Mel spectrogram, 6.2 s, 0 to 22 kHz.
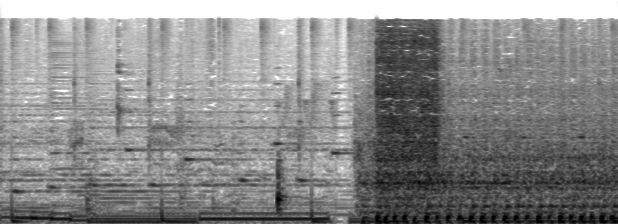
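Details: TVS XL100 small engine after carburetor cleaning, starting after music and settling into a steady, even putter of about three beats a second, running smoothly; normal running.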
